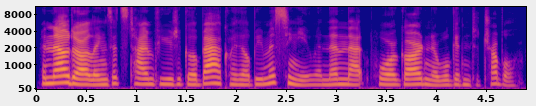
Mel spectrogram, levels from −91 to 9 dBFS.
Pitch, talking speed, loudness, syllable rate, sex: 205 Hz, 295 wpm, -22 LUFS, 6.3 syllables/s, female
